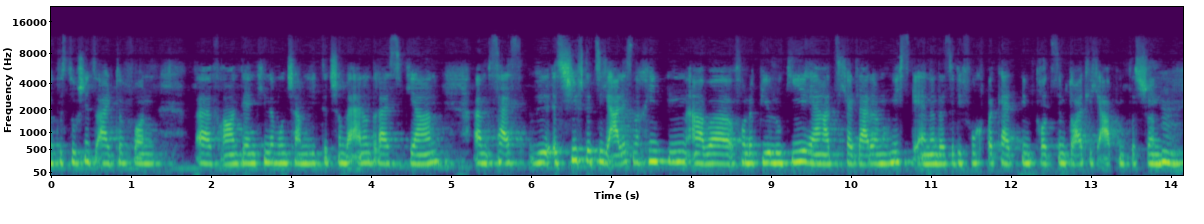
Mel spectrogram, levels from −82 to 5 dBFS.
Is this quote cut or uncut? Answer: uncut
